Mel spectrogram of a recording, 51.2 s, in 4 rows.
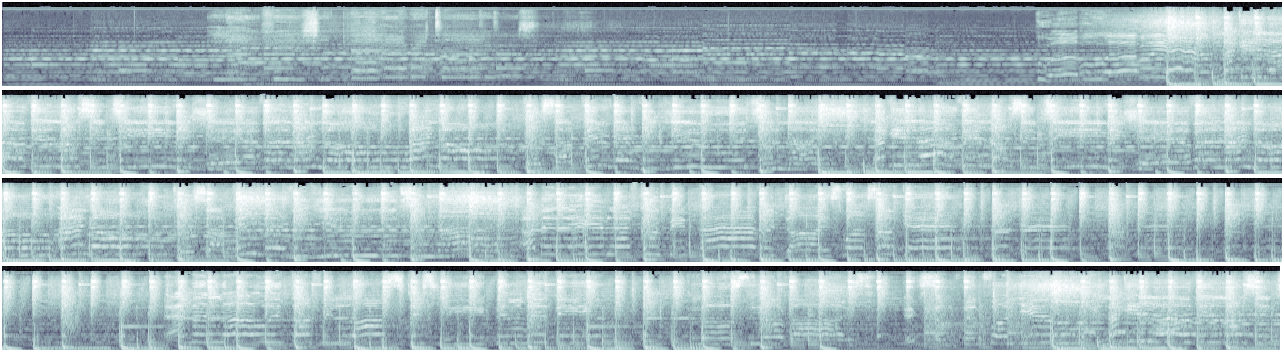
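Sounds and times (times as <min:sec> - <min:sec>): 
European remix: 0:10.4 - 0:51.1.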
